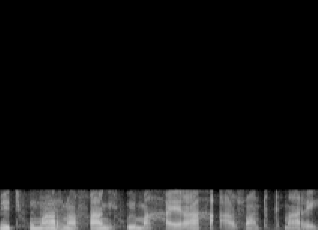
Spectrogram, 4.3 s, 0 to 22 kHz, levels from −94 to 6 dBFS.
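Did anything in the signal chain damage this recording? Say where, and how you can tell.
No, the chain did no damage: this speech came over a WebRTC call path using the G.711 mu-law codec at 64 kbps, so the absence of anything above 4 kHz is that codec's normal band limit rather than a defect.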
